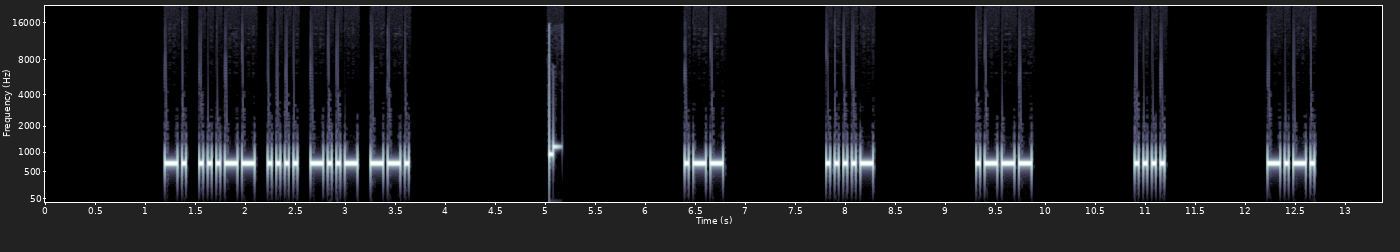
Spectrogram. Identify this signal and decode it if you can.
Morse code, heard as a keyed tone, about 28 wpm, spaced as for 12 wpm, 700 Hz. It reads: N3HXG W4JHC
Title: USA Call Signs - 5 Characters - 8x Character Spacing - 28wpm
